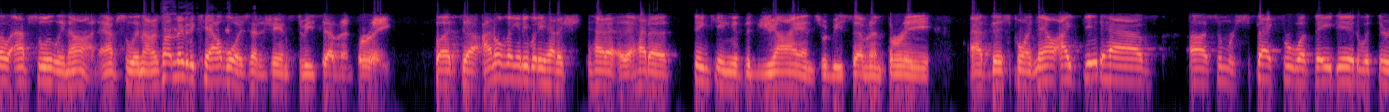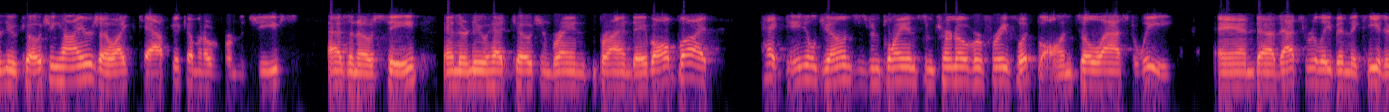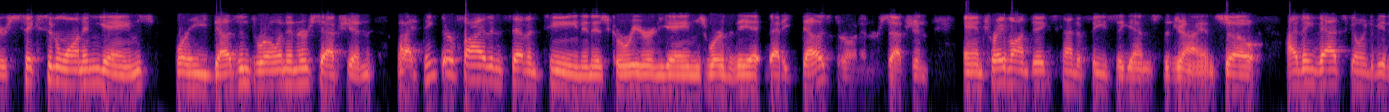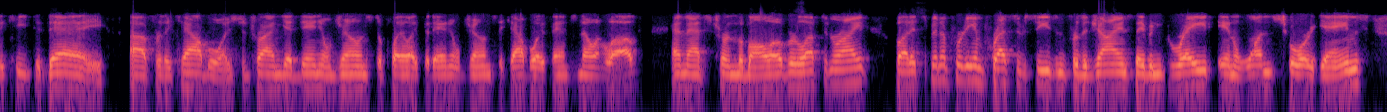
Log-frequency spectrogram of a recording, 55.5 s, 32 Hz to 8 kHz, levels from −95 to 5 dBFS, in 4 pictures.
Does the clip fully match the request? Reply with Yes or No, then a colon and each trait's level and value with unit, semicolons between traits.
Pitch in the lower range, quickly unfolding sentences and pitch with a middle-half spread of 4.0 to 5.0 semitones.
Yes: low, 120 Hz; fast, 215 wpm; average, 4.6 semitones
